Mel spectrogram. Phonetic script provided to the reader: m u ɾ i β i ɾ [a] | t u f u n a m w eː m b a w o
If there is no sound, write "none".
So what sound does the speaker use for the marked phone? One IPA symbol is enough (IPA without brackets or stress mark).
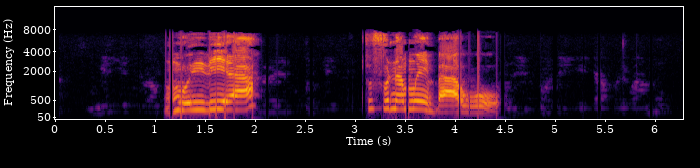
a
